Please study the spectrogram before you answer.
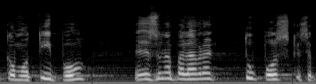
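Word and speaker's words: τύπος: Si nosotros vemos la palabra en el griego que se traduce como tipo, es una palabra tupos, que se pronuncia así, y significa ejemplo, figura, forma, lugar, modelo o señal.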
